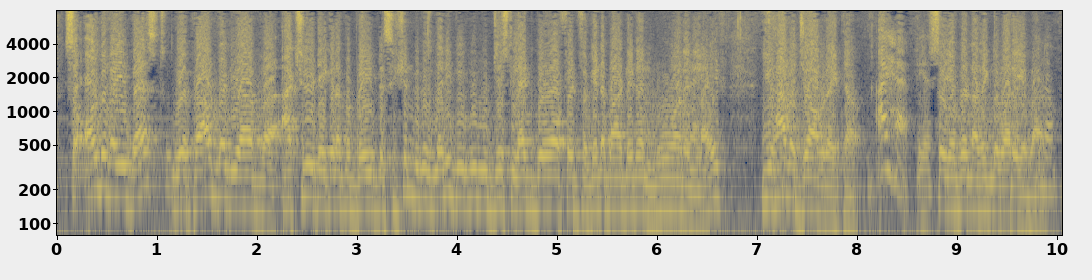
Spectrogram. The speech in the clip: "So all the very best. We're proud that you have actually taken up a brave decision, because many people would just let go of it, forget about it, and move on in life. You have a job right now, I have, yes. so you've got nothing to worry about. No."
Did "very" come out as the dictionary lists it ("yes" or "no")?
no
